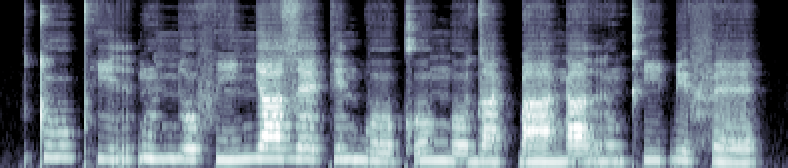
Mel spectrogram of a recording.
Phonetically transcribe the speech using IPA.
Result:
t uː˦ pʰ i˨ r ɓ ũ˦ ɲ o˦ f ĩ˨˦ ɲ aː˦ z ɛ˦˨ k ɪ˦ n b oː˨ kʼ o˦ ŋ oː˨ d a˨ k͡p aː˨ ŋ a˦˨ r ũ˨ kʰ i˦ ɓ ɪ˦ f ɛ˨

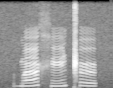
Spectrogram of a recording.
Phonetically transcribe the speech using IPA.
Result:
b ã x ẽ ǁ œ

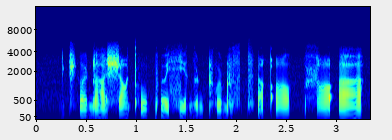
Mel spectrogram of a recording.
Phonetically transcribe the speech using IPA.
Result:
t͡ʃʼ ɤ ɖ a ʃ ɑ kʼ u pʼ ɵ sʲ ə ɡ ɵ ɖ ʈʰ u ɖ u s t͡sʼ ə qʼ ɔ | x ɑ ʔ a

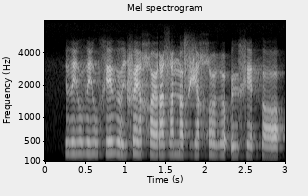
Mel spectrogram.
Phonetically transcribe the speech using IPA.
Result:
ð i u̯ ð i u̯ x e ð ɵ i̯ f ɛ i̯ χ œ ɾ i zˤ e n ɔ s ʒ i χ u ðˤ u ʔ ʉ x e θ ɔ

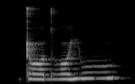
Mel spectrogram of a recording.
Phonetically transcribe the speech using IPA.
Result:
ʈ ɔ dʱ ɔ j u

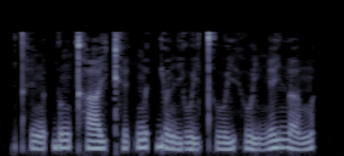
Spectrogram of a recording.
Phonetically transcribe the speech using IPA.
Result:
t̪ʰ ɪ˨˩ ŋ ɐ˧ k̚ j ʊ˧ ŋ kʰ aː˨ j kʰ ɪ˨˥ k̚ m ɪ˥ k̚ j ɵ˨˩ n j uː˨˩ j t̪ʰ uː˨˥ j h uː˨˩ j ŋ e˥ j n̪ ɐ˨˥ m

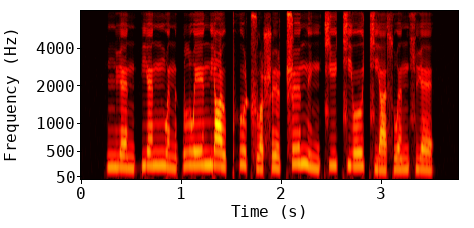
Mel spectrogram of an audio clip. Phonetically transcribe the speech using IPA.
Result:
n̪ ɥ ɛ˨˩ n p j ɛ˥ n n̪ w ə˨ n | l w e˥ ɪ̯ n̪ j ɑ˥˧ ʊ̯ pʰ u˥˩ ʈ͡ʂ w ɔ˩ ʂ ɻ̩˨˩ ʈ͡ʂ ɻ̩˥ n̪ i˨˩ ŋ t͡ɕ i˥ t͡ɕ j o˥ ʊ̯ t͡ɕ j ä˨˩ s w ə˥ n ɕ ɥ ɛ˥˩

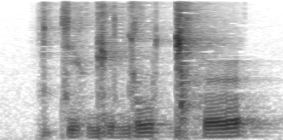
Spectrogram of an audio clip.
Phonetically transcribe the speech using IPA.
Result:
tʲ ɵ ɡ i d u ǀʰ ɵ

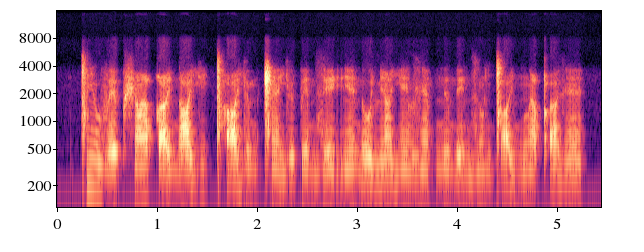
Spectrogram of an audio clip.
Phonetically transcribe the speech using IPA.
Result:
ǀ ĩ˥˧ u̯ β ɛ˩˧˩ p ʃ ɑ̃˦˥ i̯ q ḛ˥˧ i̯ n ɑ˩˧˩ j i˥˧ ǀʰ ɑ̰˩˧˩ j ʏ˥˧ m ǁ ɛ̃˥˧ j ʏ˩˧˩ p e˥˧ m z e˧˥˧ rʲ ɛ̃˦˥ n o˩˧˩ lʲ ɑ̃˩˧˩ j ẽ˥˧ l ɣ ɛ̃˥˧ p n ɨ˥˧ m ɾ e˥˧ n z ũ˦˥ ɡ͡ǀ ɑ̰˦˥ i̯ m ũ˧˥˧ i̯ qʼ ɨ˩˧˩ ɣ ɛ̃˧˥˧

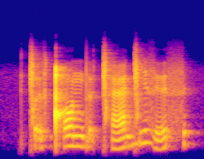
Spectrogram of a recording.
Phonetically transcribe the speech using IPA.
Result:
ǀ ə̰˥˩ z ǃʼ ɔ˧ n d ə̰˧ ǀʰ æ˩˥ ɡ͡ǀ i˥ z ɪ˩˥ s

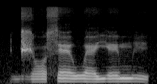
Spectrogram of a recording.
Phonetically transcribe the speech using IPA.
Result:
d͡ʒ ɔ˨ s ɛ˧ w ɛ˧ j e˦ m i˦˨

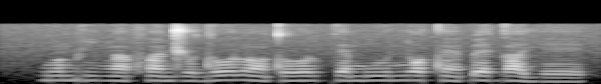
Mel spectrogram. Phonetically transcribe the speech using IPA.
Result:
ɡʷ ɛ̃˧ b iː˨ ŋ ã˨ f ã˧ d͡ʒ o˨ d oː˦ l ɔ̃˨ t oː˧ l k ɛ˧ m w u˧ ɲ ɔ˦ t ɛ̃˧ ɓ ɛ˦ ɡ a˦˨ j eː˨

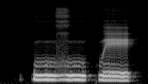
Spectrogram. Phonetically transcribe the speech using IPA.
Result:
k͡p uː˨ ɣ uː˨ kʷ eː˨

